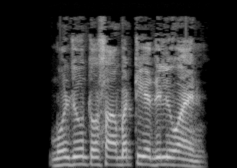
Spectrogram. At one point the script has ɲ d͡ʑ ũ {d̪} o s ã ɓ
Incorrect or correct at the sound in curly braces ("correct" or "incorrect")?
incorrect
